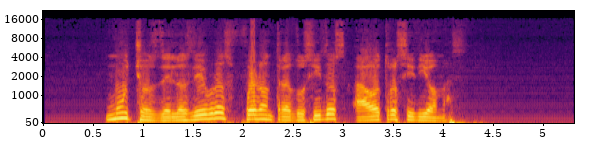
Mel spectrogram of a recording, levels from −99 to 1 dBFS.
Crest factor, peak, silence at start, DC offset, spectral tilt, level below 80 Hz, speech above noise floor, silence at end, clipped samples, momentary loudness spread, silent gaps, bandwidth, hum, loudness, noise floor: 12 dB; 0 dBFS; 0.65 s; under 0.1%; -7.5 dB/octave; -28 dBFS; 37 dB; 0.9 s; under 0.1%; 4 LU; none; 16 kHz; 60 Hz at -35 dBFS; -12 LUFS; -48 dBFS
